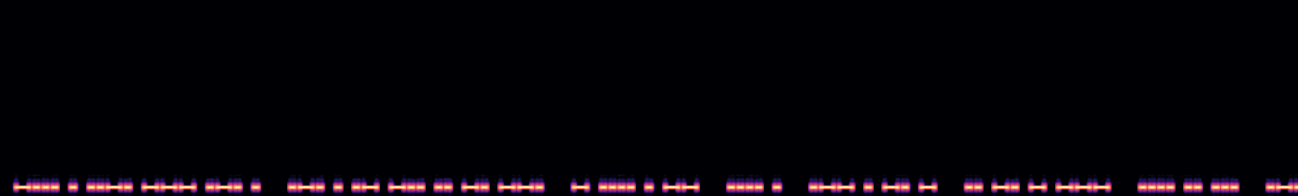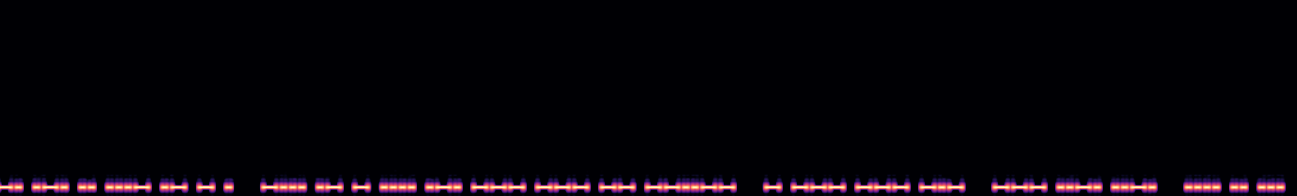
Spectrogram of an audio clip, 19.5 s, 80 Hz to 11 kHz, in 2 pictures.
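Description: Morse code, heard as a keyed tone, about 34 wpm, 600 Hz. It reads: BEFORE READING THEM HE WENT INTO HIS PRIVATE BATHROOM, TOOK OFF HIS
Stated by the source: Morse practice at 35 wpm from CW med Gnister, sending Ken Follett's novel Never in English.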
